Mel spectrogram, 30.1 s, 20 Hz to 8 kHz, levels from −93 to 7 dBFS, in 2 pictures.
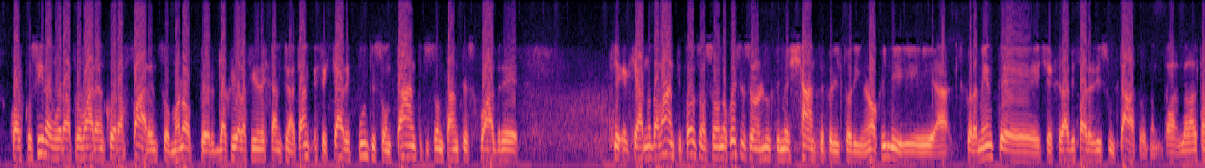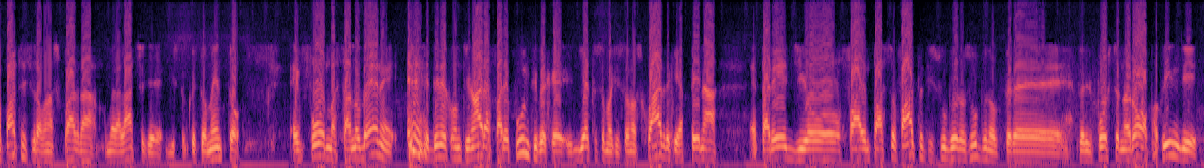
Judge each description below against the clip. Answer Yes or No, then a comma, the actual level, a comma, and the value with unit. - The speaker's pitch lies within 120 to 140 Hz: Yes, low, 135 Hz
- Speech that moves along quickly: Yes, fast, 200 wpm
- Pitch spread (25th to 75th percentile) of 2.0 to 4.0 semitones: Yes, average, 3.5 semitones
